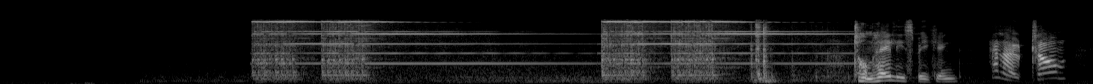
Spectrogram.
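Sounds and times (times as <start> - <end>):
telephone electric bell ringing: 2.5 - 8.9
speech: 8.6 - 10.7.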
